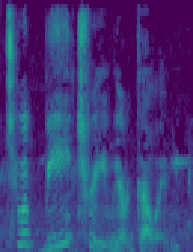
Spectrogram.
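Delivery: ordinary delivery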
